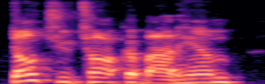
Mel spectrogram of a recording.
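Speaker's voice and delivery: high, loud imitation of an outraged fan; mock defensive fan. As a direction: snap back like a fan defending his idol.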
